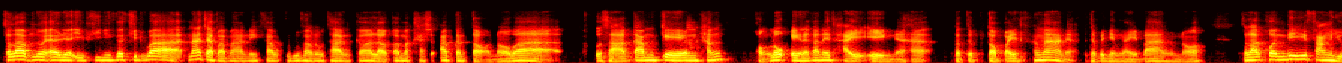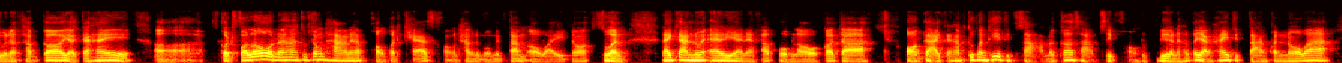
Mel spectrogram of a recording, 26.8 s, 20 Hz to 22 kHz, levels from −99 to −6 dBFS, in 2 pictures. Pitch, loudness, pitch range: 125 Hz, -28 LUFS, 105-140 Hz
